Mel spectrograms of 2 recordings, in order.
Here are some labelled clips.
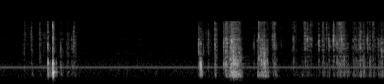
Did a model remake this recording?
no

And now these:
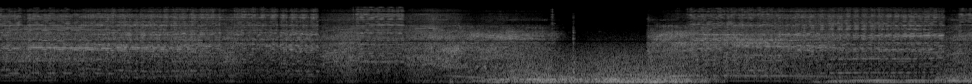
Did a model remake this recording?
no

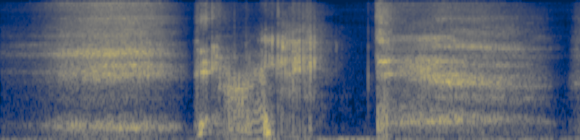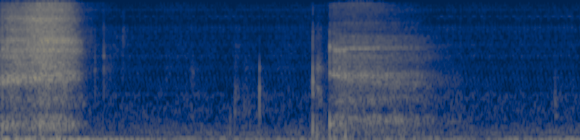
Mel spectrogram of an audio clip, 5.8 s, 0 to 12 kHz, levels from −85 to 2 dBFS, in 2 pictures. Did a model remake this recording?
yes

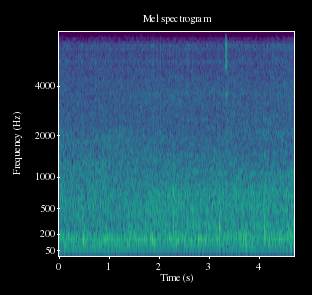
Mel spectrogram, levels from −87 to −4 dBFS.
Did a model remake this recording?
yes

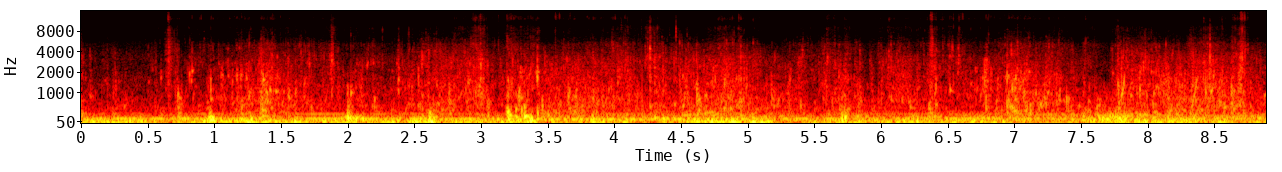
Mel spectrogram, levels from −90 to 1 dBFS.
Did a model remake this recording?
no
